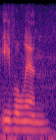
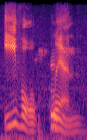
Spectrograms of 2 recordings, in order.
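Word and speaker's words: Evil-Lyn: l-h l y n evilin hello hello no it's evil Lyn oh okay okay off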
